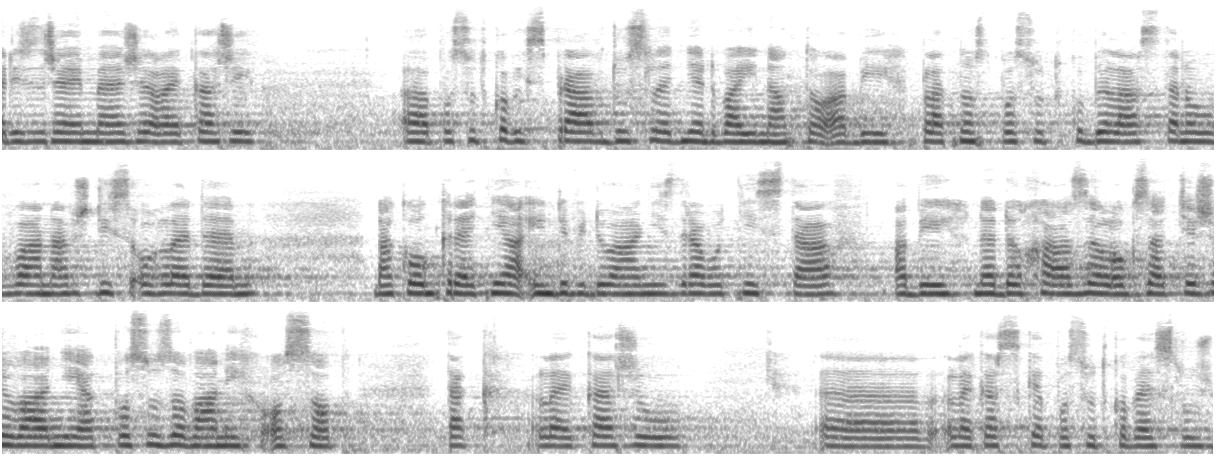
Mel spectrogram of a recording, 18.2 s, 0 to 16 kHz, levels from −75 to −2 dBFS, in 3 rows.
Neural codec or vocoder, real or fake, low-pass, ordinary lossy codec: vocoder, 48 kHz, 128 mel bands, Vocos; fake; 14.4 kHz; MP3, 64 kbps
